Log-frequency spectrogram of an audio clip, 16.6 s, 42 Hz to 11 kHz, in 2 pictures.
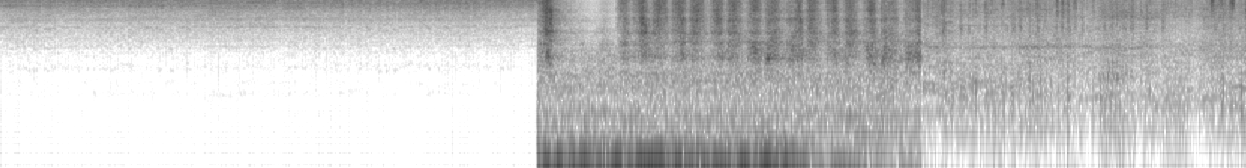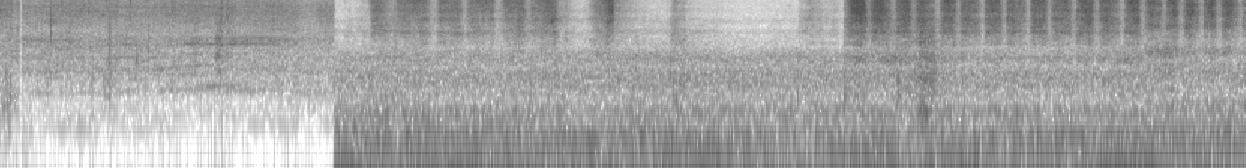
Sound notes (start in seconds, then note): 4.1 sandpaper scraping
